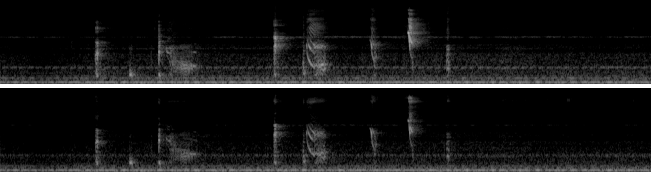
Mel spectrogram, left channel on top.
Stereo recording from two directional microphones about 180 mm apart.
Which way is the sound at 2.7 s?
5° left (ahead or behind).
